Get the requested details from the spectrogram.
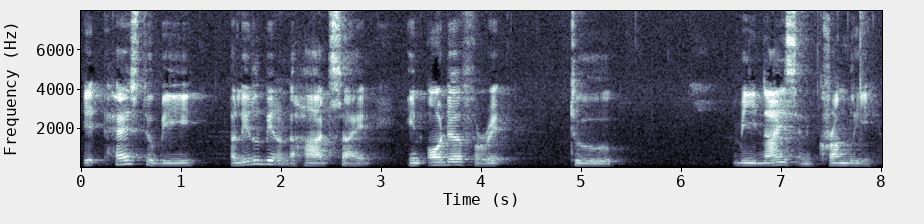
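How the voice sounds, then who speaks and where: Slow Singaporean man in an echoey kitchen. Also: mid-range voice, expressive, vocal fry. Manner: slow, patient instructions with repeated reminders. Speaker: home cooking host. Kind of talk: step-by-step cooking demonstration.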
